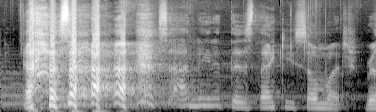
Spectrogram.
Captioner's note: laughs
